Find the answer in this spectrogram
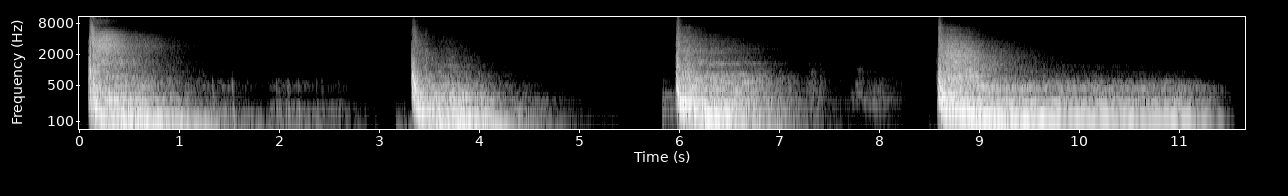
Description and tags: Wild Impact
audio, boom, design, game, hit, impact, magic, rpg, thud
